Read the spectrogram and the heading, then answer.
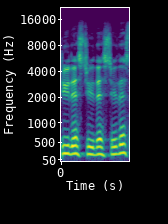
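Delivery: ordinary talk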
